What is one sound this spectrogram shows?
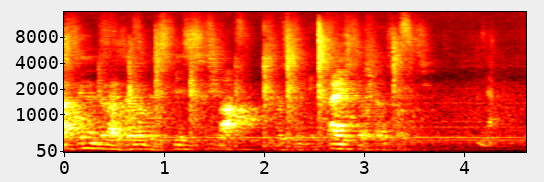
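An older man speaks calmly and clearly, as if lecturing, close by.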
